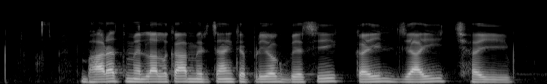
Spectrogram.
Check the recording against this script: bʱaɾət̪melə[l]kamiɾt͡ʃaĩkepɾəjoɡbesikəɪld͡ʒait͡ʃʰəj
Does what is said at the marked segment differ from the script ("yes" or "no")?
no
